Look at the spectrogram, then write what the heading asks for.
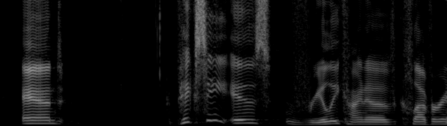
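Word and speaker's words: PKCE: bit of crypto and proof key for code exchange is pronounced pixie because nerds like cute acronyms and pixie is really kind of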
